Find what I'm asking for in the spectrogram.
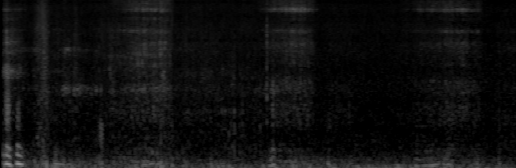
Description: George the English Bulldog puppy snores like a freight train!!!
